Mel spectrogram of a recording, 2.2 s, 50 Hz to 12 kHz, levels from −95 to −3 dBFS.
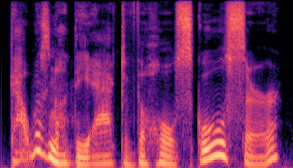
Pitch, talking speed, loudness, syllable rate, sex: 140 Hz, 300 wpm, -20 LUFS, 6.0 syllables/s, female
